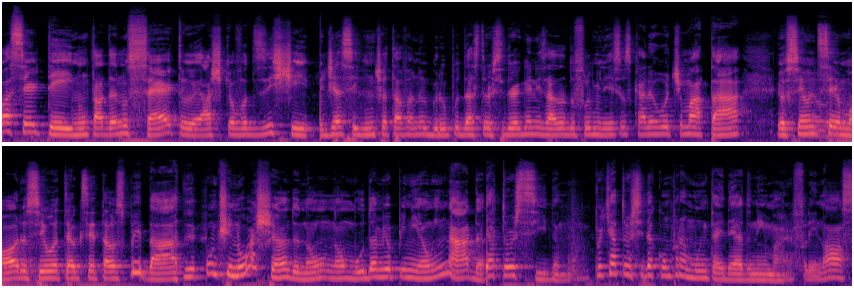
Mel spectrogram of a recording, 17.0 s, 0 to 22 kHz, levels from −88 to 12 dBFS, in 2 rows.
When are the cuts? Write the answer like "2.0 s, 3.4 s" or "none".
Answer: 3.2 s, 10.5 s, 13.3 s

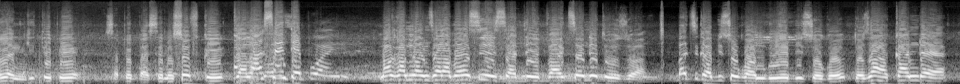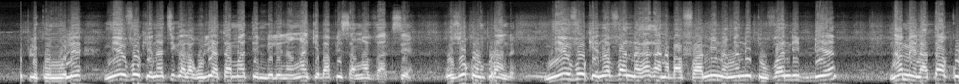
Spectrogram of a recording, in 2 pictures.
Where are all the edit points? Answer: 2.3 s, 9.9 s

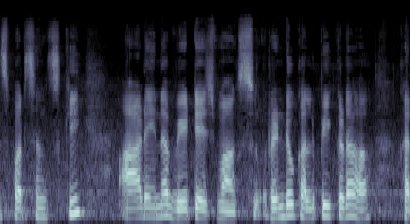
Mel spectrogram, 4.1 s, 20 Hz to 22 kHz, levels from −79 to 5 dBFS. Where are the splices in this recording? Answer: none

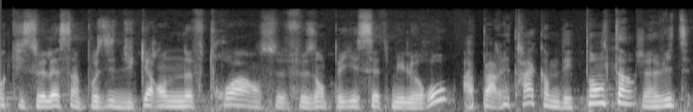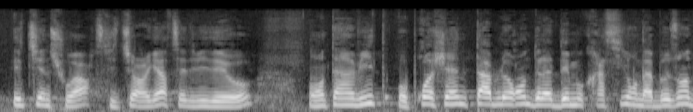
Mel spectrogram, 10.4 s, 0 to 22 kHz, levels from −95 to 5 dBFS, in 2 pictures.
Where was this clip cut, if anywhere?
3.5 s, 4.8 s

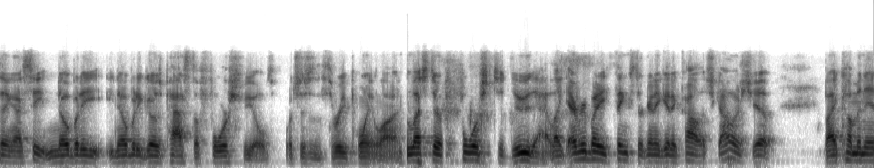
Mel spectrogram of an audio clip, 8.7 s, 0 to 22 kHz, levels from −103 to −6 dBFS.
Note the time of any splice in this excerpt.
4.1 s

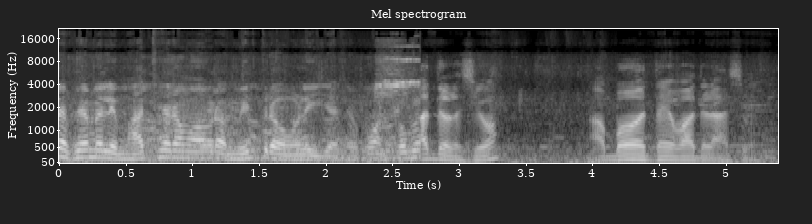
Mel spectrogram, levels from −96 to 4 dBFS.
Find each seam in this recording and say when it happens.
2.7 s

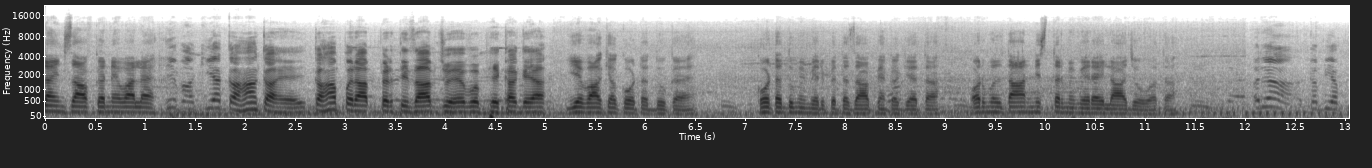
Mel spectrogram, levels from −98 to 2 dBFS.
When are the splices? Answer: none

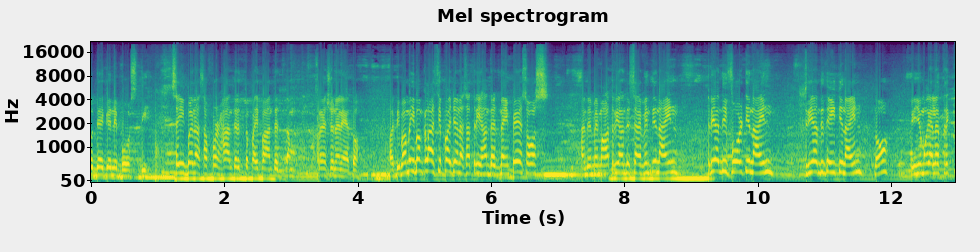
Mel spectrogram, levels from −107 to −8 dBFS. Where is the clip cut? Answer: none

